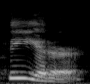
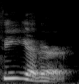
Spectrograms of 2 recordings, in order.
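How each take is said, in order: Both takes have the same delivery.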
